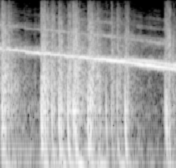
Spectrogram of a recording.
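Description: A rapid series of loud explosions, set off by a parrot operating a toy car and lighting a match, crackles and pops like fireworks, bursts tumbling over one another while a thin high whistle slowly slides downward underneath.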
